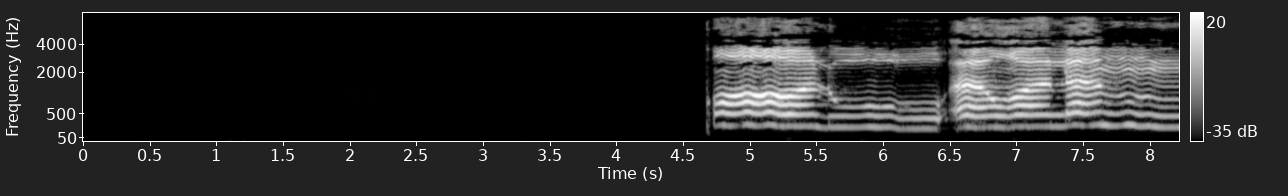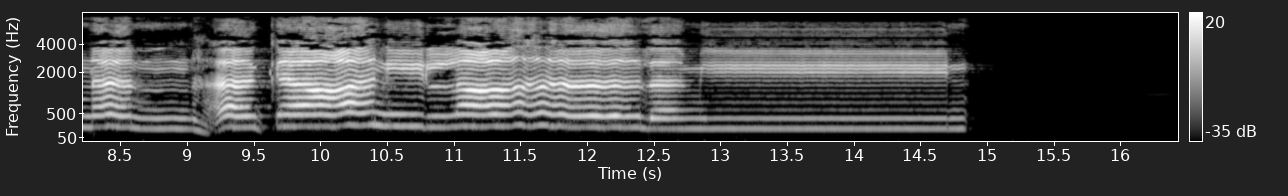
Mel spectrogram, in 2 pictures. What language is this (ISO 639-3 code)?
ara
